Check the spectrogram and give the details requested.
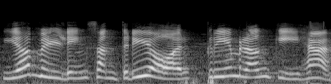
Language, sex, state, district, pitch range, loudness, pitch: Hindi, male, Punjab, Pathankot, 285-365 Hz, -12 LUFS, 315 Hz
